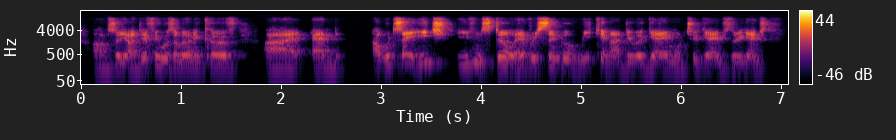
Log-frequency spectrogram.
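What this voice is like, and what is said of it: Speaker's own accent. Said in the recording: “an audience that is obviously not used to my accent”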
